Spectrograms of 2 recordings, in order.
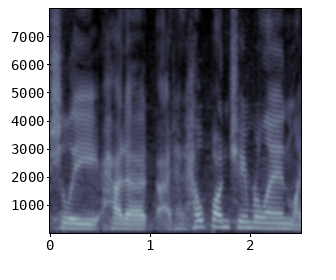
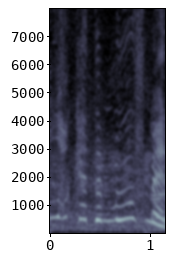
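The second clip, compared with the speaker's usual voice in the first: much higher, squealing with delight; gushing exclamation. Retold or imitated. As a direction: gush over the flowing costume like a proud fan. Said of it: "and I'm like".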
